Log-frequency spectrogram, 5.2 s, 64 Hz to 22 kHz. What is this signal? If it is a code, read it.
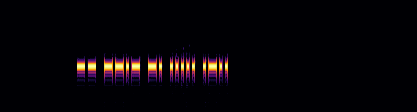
Morse code, heard as a keyed tone, about 36 wpm, 700 Hz. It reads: MQN5L
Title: Code Groups - 5 Letter:Numbers - 35wpm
